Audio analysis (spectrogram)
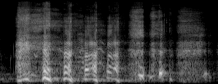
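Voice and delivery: quick high laugh. Real, not acted. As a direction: laughs at the memory. Duchovny story.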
